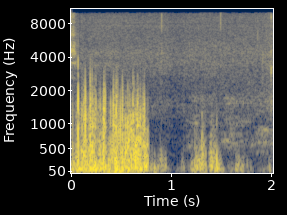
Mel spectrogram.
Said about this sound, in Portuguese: E o vento está fazendo um barulho aqui deixa ele soprar um pouco, ouçam os silfos.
